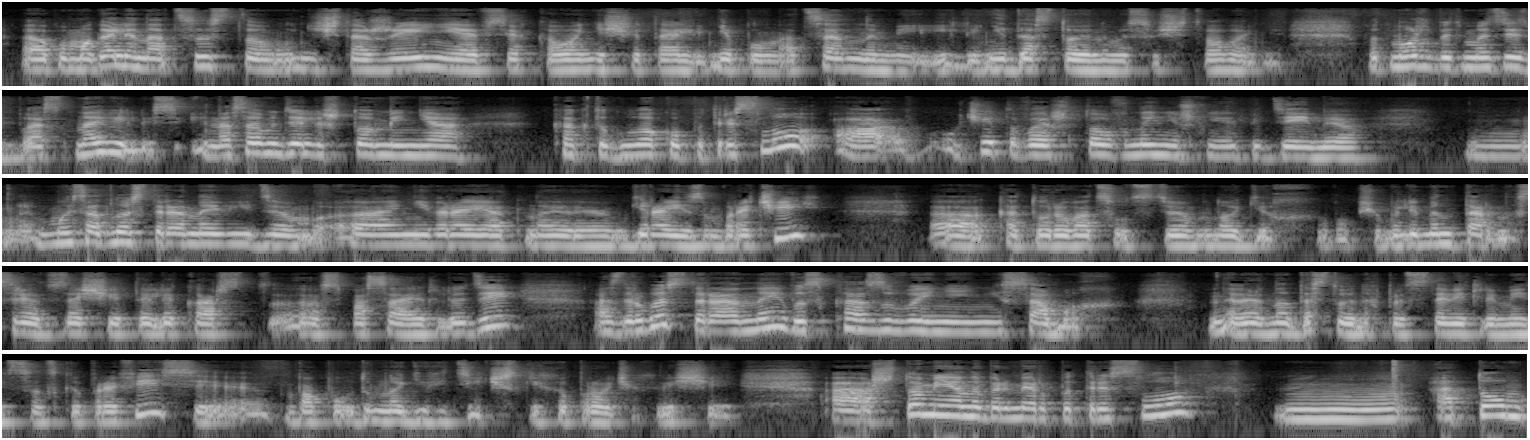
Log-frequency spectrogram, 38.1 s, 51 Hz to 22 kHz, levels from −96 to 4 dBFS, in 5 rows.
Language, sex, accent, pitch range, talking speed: Russian, female, native, 175-220 Hz, 125 wpm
